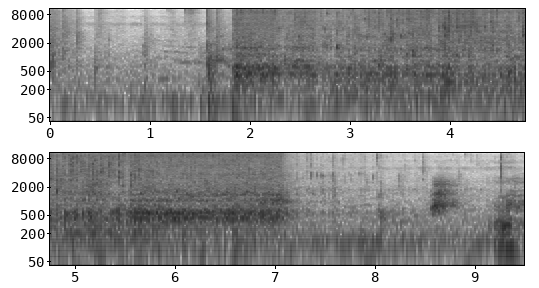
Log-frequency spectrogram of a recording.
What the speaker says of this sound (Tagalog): Hugasan na natin yung bawang ito.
